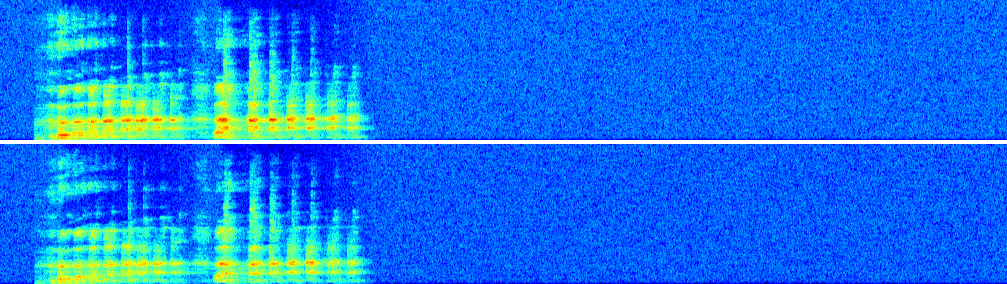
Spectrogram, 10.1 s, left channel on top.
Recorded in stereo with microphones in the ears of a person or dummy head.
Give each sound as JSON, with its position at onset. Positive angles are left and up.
{"t": 0.3, "sound": "laughter", "side_deg": 85, "distance_m": 1.6}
